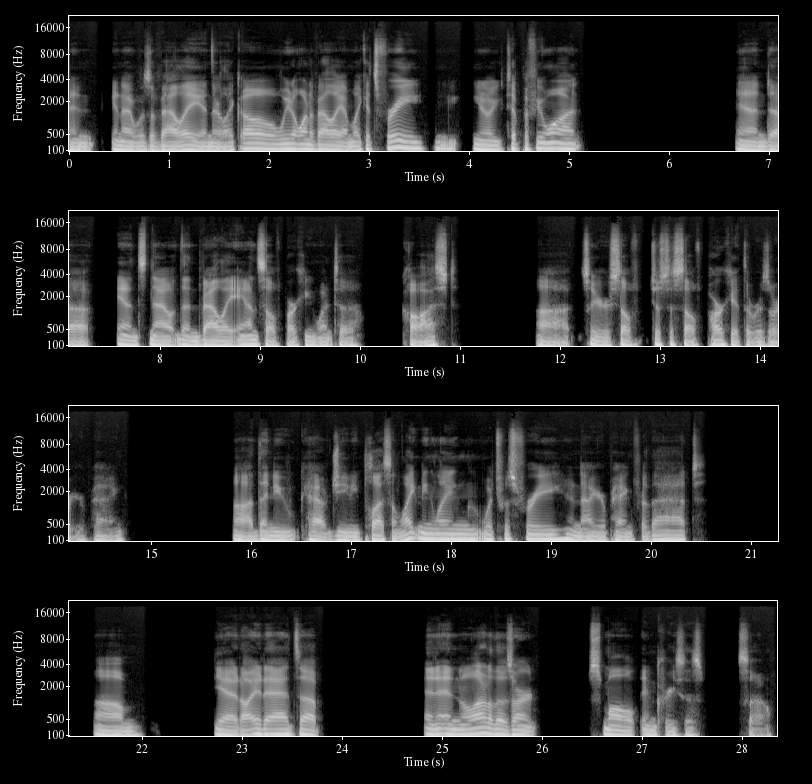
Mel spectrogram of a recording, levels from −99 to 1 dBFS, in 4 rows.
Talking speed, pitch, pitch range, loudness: 180 wpm, 100 Hz, 90-110 Hz, -22 LUFS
